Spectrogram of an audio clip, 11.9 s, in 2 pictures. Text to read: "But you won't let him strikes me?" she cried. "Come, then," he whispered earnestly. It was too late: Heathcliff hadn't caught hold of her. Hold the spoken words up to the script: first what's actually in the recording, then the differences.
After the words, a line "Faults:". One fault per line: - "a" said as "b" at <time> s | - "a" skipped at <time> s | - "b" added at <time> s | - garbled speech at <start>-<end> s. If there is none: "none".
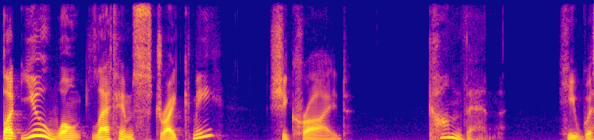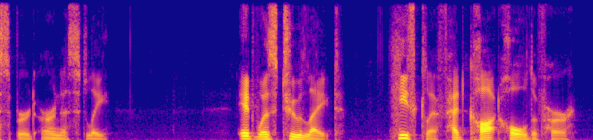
"But you won't let him strike me?" she cried. "Come, then," he whispered earnestly. It was too late: Heathcliff had caught hold of her.
Faults:
- "strikes" said as "strike" at 1.3 s
- "hadn't" said as "had" at 10.4 s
